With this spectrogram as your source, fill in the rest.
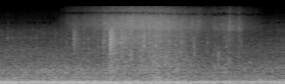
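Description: Bushes crash and rustle as a tank pushes through them.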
